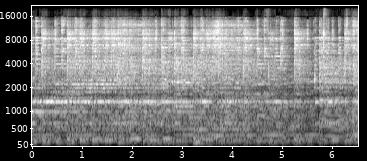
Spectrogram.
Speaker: I mean it sounds like a blown speaker but my speakers are fine I just had that hooked up to the other amplifier it didn't sound like that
